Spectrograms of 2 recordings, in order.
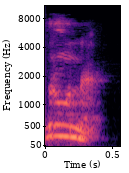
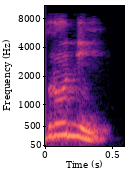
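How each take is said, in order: First: The name ends with an open 'a' vowel. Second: The name ends with a closed 'ee' vowel. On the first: The speaker calls it right. "ele não diz Bruna" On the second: The speaker calls it wrong. "ele diz Bruni"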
